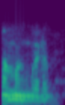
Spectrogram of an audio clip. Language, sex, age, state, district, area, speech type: Tamil, male, 30-45, Tamil Nadu, Dharmapuri, rural, conversation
